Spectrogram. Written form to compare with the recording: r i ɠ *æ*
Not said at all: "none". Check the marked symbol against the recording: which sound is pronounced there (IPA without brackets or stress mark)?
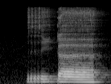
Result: æ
